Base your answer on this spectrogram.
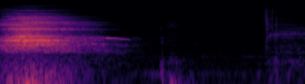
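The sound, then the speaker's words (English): A long, soft exhale during a guided breathing exercise, a single breath let out that fades away after about a second and a half. A couple of faint, brief sounds follow in near silence. “Let's take another long breath in. And let it go.”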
